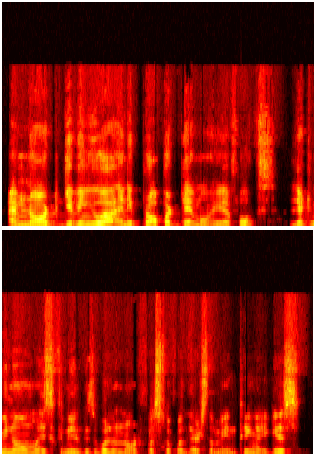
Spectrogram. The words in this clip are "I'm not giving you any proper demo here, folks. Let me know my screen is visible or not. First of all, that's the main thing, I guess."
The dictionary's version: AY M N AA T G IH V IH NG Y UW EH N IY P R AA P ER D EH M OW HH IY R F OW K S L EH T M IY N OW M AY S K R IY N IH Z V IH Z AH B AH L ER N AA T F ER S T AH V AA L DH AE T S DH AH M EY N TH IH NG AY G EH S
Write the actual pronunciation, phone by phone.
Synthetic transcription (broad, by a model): AY M N AA T G IH V IH NG Y UW EH N IY P R AA P ER D EH M OW HH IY R F OW K S L EH T M IY N OW M AY S K R IY N IH Z V IH Z AH B AH L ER N AA T F ER S T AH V AA L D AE T S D AH M EY N T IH NG AY G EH S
